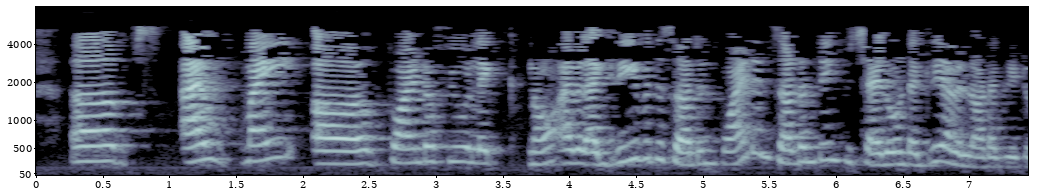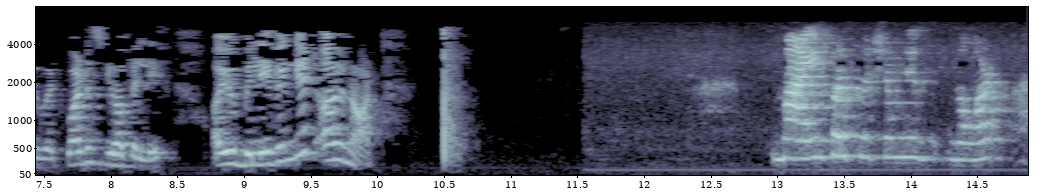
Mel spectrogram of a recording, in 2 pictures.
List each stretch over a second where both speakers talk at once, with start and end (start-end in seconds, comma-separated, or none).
none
